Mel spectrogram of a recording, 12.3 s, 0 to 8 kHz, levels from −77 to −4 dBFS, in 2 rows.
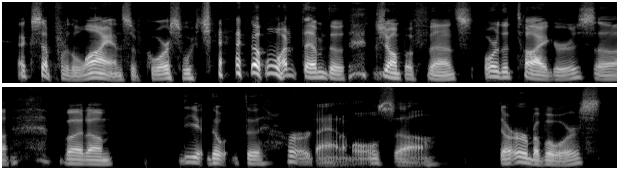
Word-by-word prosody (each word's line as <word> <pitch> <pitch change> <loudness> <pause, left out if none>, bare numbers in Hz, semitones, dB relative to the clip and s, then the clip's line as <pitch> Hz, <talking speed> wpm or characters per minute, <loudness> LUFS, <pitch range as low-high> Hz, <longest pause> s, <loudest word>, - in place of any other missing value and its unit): except - - 0
for 105 -5 -8
the - - -5
lions, 85 - +4
of - - -11
course, 115 +3 0
which 120 -1 -3 0.2
I 265 - +5
don't 270 - +10
want 210 -6 +2
them 140 0 +5
to 110 -3 0 0.3
jump - - +4
a - - -5
fence 95 +4 -2
or 160 - +2
the 145 -1 -2
tigers, 100 +3 +2
uh, 95 0 -3 0.6
but, 110 -2 0
um, 100 -1 -1 0.7
the 145 -2 -5
the 125 -3 -1 0.2
the 110 -1 -5 0.2
herd - - -7
animals, 120 -4 -9
uh, 80 - -7 0.7
they're - - 0
herbivores, 90 +8 -2
110 Hz, 140 wpm, -24 LUFS, 100-135 Hz, 0.7 s, don't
